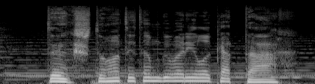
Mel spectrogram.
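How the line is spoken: Lazy drawl. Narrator (Russian): лениво протянул он

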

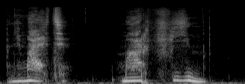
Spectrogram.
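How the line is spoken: Whispered explanation. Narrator (Russian): объясняла шепотом Нюта

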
